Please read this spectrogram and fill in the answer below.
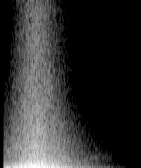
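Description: A whoosh sound effect with a low rumble underneath, swelling to a peak about half a second in and fading away by about a second and a half.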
